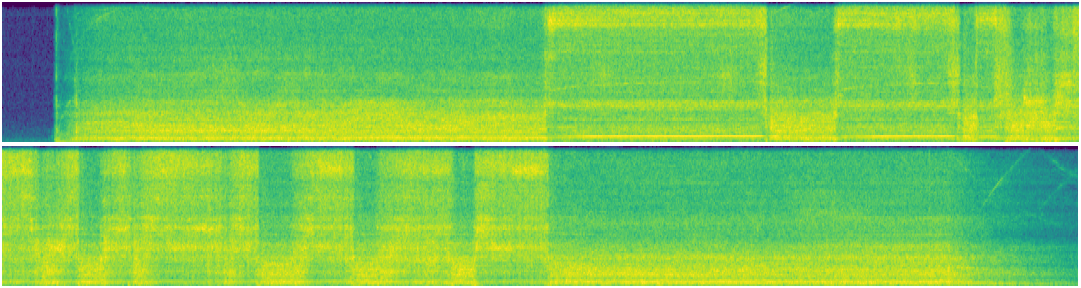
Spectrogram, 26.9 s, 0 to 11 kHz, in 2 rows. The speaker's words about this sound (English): This plastic canister is a lot lighter than the Perfect metal canister. Anyway, here we go. This is the Perfect Products C103 plastic canister vacuum.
